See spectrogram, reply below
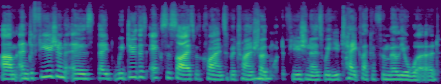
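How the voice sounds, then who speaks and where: A woman with a New Zealand accent softened by Australian tones, a psychologist talking through ideas in a relaxed podcast chat on a video call, with many ums and restarts. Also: fairly low pitch, fairly quick. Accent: New Zealand English with Australian overlay. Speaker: clinical psychologist guest. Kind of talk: casual podcast conversation.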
